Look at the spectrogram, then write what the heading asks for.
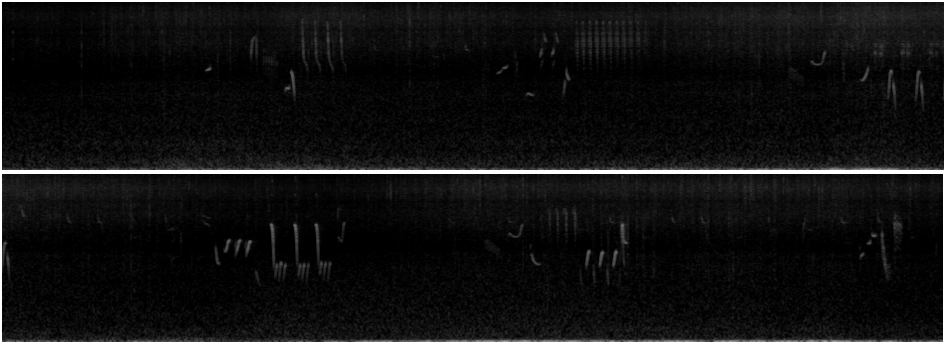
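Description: Small birds chirping in short, scattered notes, some in quick runs of three or four, over a steady background noise.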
